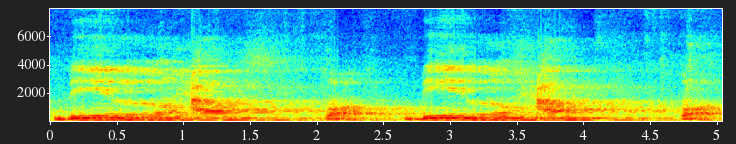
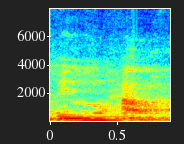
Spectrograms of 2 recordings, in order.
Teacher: Pengecualian yang kedua masuk pengecualian ya, sehingga tidak boleh dibaca bil haqqi terus menjenengan naikkan suara bil haqqo, bil haqqo, tidak perlu dinaikkan tapi cukup hanya ditekan dan suara datar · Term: nabr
